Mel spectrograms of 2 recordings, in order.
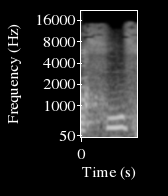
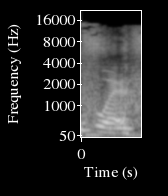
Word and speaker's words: fouet: C'est pas bien prononcer fou. C'est fouet ou c'est fou? Non, c'est fouet. Ah, c'est fouet.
